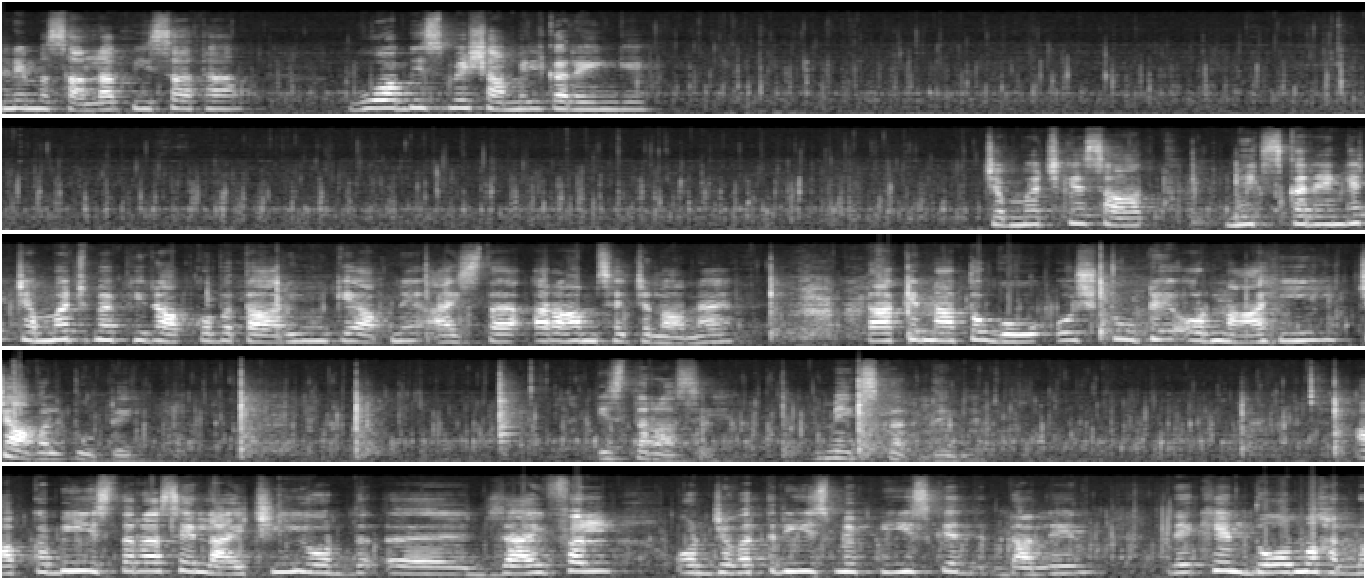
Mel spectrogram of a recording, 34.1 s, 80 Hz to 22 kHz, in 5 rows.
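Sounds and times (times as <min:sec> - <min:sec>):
pot boiling with bubbling: 0:00.0 - 0:34.0
faint liquid hiss: 0:01.2 - 0:34.0.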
